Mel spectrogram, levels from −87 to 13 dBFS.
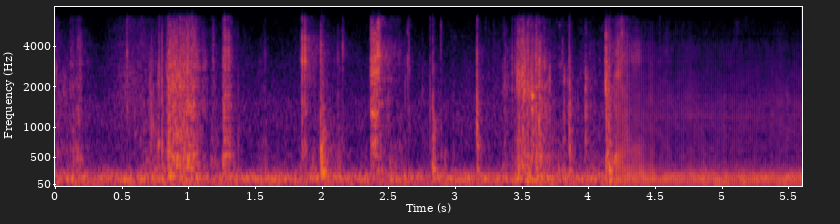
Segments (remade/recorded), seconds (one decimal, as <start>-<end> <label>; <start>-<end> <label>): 0.0-4.2 recorded; 4.2-5.6 remade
